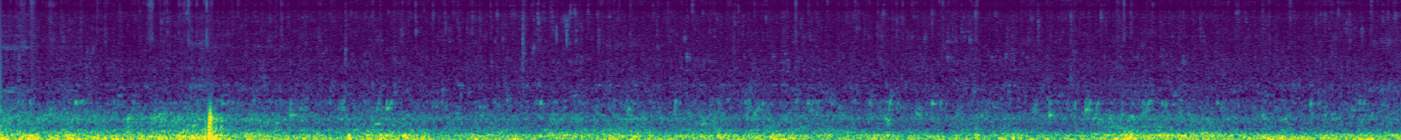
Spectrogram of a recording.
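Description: Heavy rain pouring down steadily in a thunderstorm, with small scattered ticks and one sharp tap about two seconds in.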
